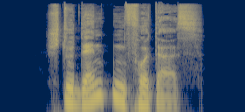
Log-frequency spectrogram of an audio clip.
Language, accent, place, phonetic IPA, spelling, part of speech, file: German, Germany, Berlin, [ʃtuˈdɛntənˌfʊtɐs], Studentenfutters, noun, De-Studentenfutters.ogg
- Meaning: genitive of Studentenfutter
